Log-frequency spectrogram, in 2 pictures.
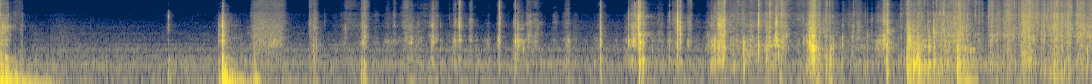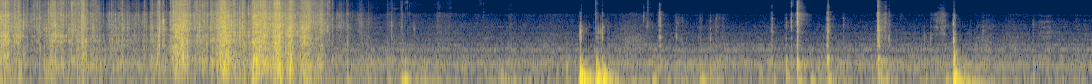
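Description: Hands handling cordless drill parts: scattered small clicks and knocks, a few dull thumps, and a few seconds of rustling, scraping noise about halfway through.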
